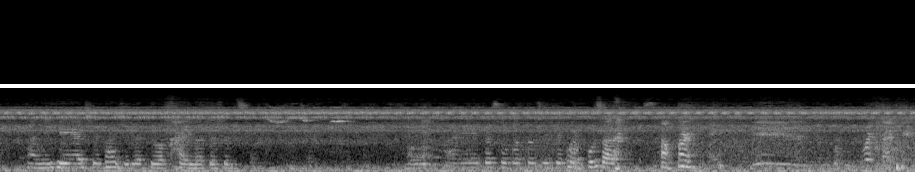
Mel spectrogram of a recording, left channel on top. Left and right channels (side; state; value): left; silent; digital silence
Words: आणि हे असे भाजीला किंवा खायला तसेच. आणि त्यासोबतच इथे भरपूर सारा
